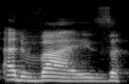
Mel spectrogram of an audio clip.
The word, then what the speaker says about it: advise: a piece of advice advice Z is um the verb form so to advise someone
